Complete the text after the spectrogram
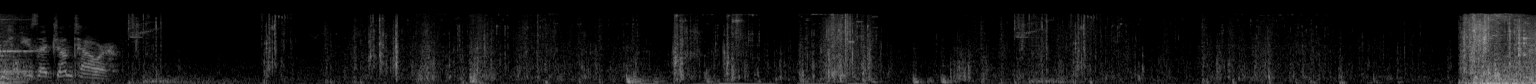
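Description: Footsteps run over grass and a metal floor.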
